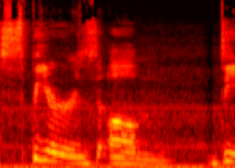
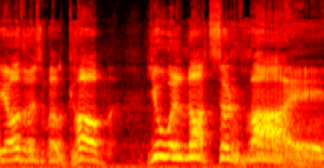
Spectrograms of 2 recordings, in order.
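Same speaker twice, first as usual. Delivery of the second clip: very loud, booming, rough, rasping demonic voice; 7 semitones higher, 9 dB louder than usual. Game narrator voices a retreating pit fiend addressing the players: booming voice. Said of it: "you hear his booming voice".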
